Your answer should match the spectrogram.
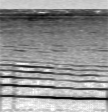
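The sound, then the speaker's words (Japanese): A single drawn-out voiced moan, pitch sliding slightly downward, as a person imitates the low grumbling growl a pet cat made when angry. No other sounds accompany it. “あこれ怒ってる時の声だねこれね うんって言うでしょ、うん、なんかこうやり取りしててねなんか友達みたいだったんですよ飼ってる猫だけど”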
